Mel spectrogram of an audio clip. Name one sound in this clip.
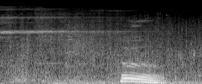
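A sword strikes a skeleton with a heavy thud.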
